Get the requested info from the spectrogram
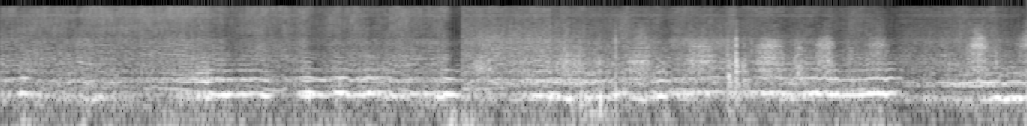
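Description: Honey bees buzzing loudly close to the microphone, the pitch wavering as they circle and fly past.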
